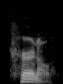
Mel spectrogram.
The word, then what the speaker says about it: Colonel: is a grape called Leal Le l e kernel uh c o l o n l for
